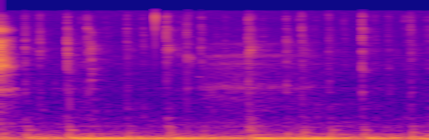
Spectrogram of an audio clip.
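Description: Typing on a computer keyboard: a quick, irregular run of light key clicks, over a steady low hum.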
